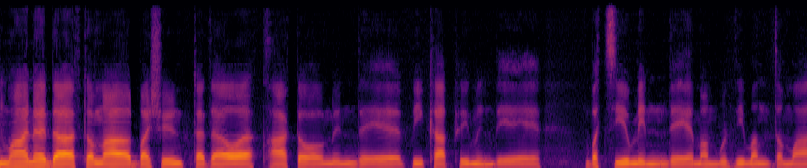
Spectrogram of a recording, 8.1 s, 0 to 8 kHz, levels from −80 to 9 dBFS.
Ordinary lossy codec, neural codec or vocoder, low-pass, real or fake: none; codec, 16 kHz, 0.5 kbps, FunCodec, trained on LibriTTS, 25 frames a second; none; fake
